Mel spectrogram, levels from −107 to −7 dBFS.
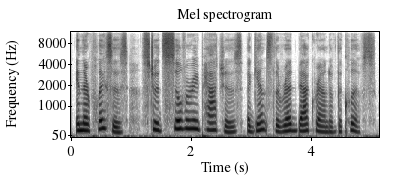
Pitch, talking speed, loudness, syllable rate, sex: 210 Hz, 150 wpm, -19 LUFS, 4.1 syllables/s, female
